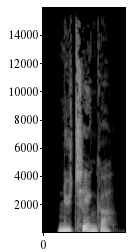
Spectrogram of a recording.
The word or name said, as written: nytænker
